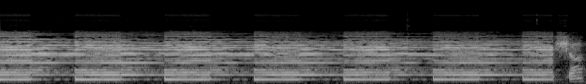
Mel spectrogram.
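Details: Fully automatic AED without shock button, announcing "everyone clear, shock will be delivered" after rhythm analysis: steady repeating electronic warning tone, about 67 pulses a minute, before the shock; stay clear of the patient.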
